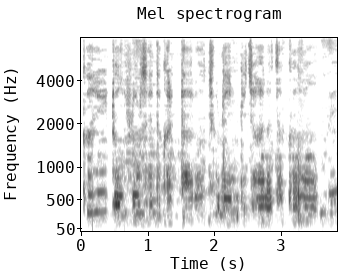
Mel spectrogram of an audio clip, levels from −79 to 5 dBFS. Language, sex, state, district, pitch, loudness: Telugu, female, Telangana, Karimnagar, 290 Hz, -28 LUFS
